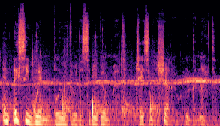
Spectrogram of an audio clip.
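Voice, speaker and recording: A man's voice: mid-range voice, animated, normal speed, heavy background noise. A man narrating a scripted comic fantasy tale in a theatrical, mock-epic manner with wry asides. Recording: voice over music. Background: music.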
